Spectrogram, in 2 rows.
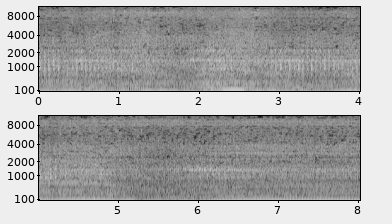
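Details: Renault Twingo 1 phase 2, cold engine: idle with uneven, rattly clatter over a hissy background, easing slightly after a few seconds; unexplained cold-start engine noise.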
